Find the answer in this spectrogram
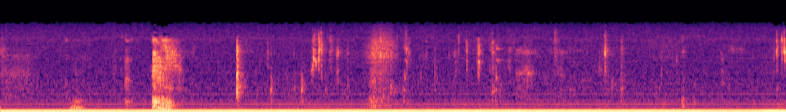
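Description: A person chewing a mouthful of instant ramen noodles close to the microphone, with scattered small clicks and a couple of louder wet mouth noises, over a steady low hum.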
